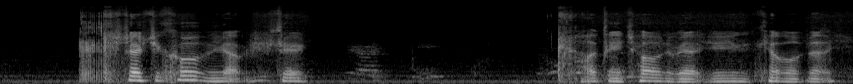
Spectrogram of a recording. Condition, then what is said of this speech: Muscular dystrophy. The wheezing noise that you hear is the pump on the respirator.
